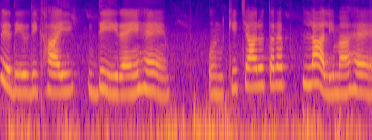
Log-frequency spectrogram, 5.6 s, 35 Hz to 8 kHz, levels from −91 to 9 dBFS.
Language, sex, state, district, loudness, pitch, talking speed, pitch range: Hindi, female, Bihar, Kaimur, -16 LUFS, 230 Hz, 120 wpm, 220-280 Hz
